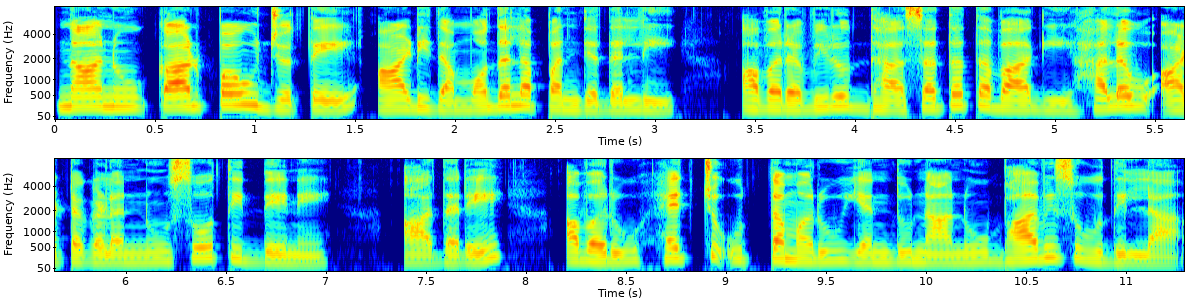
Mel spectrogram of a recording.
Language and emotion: Kannada, neutral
